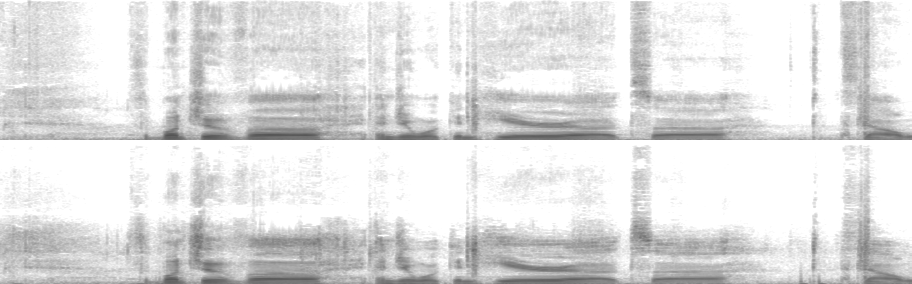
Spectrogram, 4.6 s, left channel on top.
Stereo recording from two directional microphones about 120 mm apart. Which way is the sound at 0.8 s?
30° left (ahead or behind).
